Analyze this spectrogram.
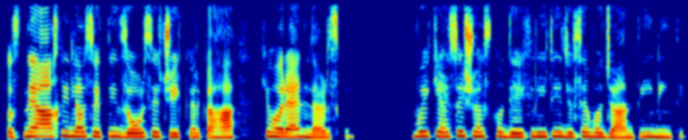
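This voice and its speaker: A woman reading a romantic novel aloud in steady scripted narration. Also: a little high, dry recording, studio quality.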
